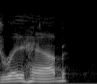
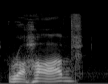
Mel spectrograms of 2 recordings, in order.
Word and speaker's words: Rahab: We would pronounce it as Rahab, but in the Bible it is pronounced Rahav, meaning a spirit who controls the wind.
